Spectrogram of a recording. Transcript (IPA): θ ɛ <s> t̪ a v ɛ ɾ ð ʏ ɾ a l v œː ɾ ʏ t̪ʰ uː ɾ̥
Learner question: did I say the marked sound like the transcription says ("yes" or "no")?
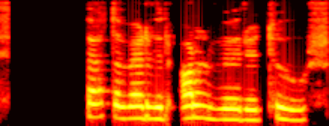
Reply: no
